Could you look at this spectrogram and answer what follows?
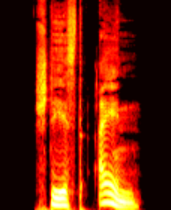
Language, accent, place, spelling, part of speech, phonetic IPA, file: German, Germany, Berlin, stehst ein, verb, [ˌʃteːst ˈaɪ̯n], De-stehst ein.ogg
- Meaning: second-person singular present of einstehen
